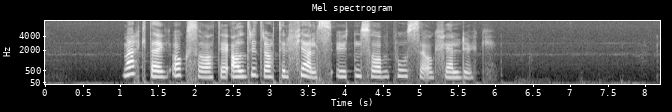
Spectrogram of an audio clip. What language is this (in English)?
Norwegian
